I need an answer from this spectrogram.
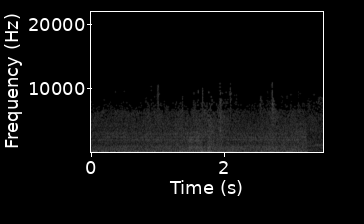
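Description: Steady rumble of a train travelling on rails, heard from inside a carriage: a continuous broad, low roar with a faint rattle that holds its level and then eases slightly near the end.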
